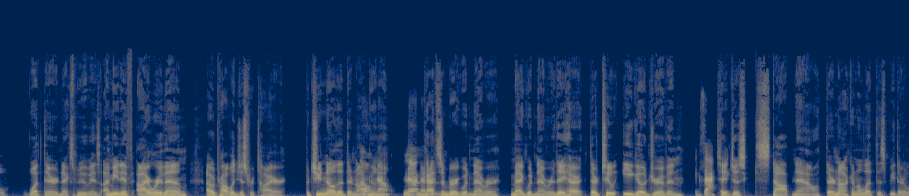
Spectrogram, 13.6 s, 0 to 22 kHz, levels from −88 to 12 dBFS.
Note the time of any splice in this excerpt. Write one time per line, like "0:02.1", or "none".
none

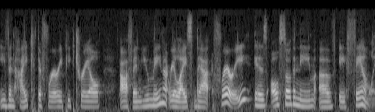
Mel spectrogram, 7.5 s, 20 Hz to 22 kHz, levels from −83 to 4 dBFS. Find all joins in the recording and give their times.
0:02.4

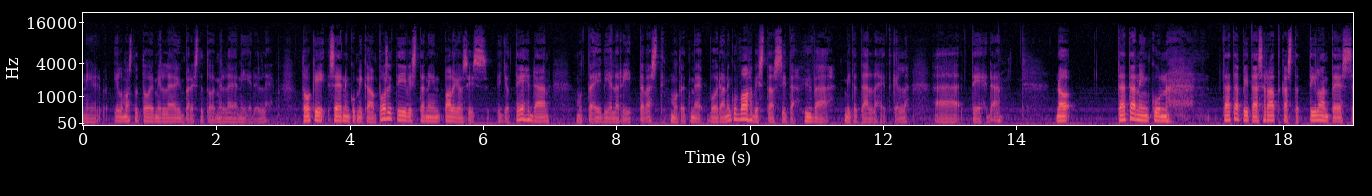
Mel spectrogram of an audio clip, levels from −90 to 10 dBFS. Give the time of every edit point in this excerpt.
none

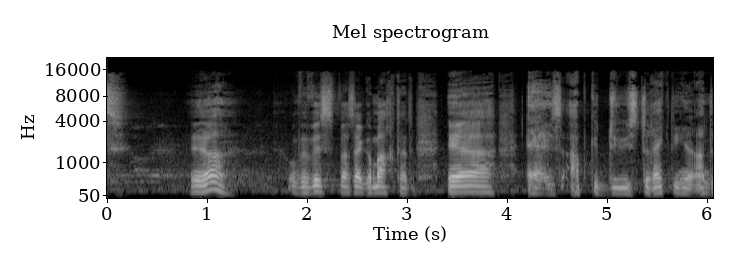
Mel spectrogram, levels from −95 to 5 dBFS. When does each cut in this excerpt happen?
0:01.7

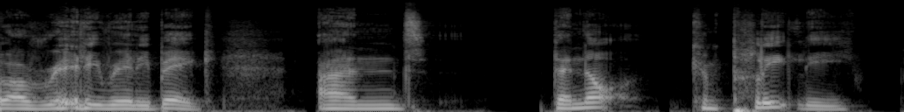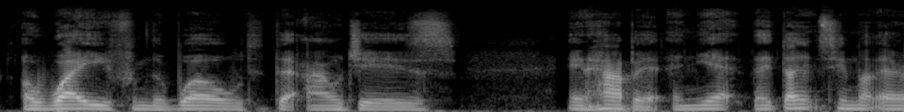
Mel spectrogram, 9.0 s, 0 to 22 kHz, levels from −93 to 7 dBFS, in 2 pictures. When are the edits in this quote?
none

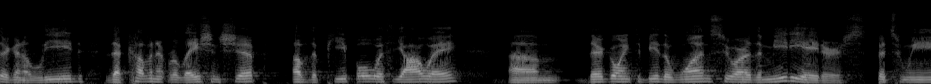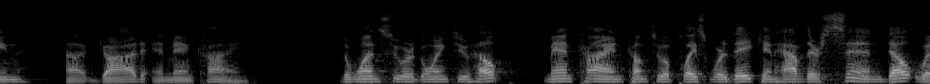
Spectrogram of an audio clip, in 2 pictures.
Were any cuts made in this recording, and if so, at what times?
0:08.7

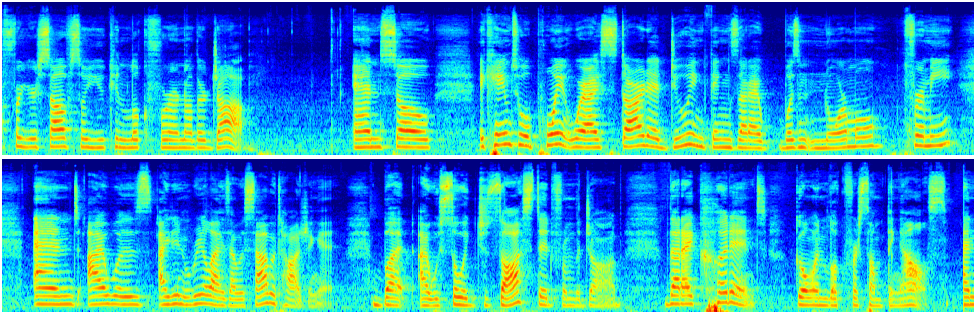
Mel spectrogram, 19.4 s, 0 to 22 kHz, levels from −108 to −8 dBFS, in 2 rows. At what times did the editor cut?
0:13.4

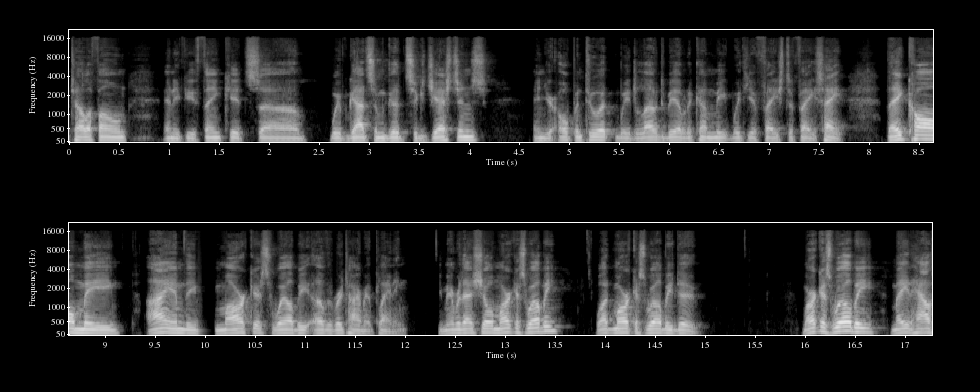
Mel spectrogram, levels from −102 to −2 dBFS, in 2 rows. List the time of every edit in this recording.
none

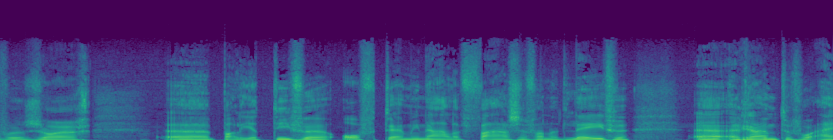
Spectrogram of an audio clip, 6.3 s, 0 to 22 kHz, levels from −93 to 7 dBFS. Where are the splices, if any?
none

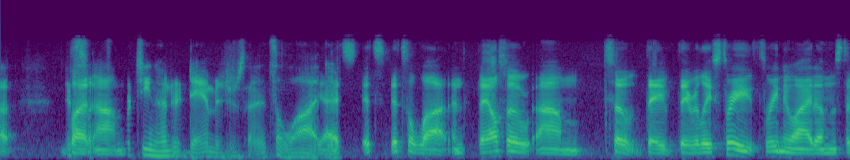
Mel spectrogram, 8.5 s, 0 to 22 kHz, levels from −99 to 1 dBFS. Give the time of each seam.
0:04.6

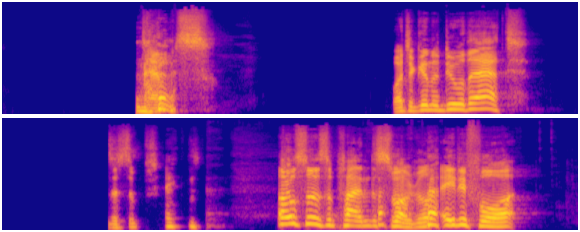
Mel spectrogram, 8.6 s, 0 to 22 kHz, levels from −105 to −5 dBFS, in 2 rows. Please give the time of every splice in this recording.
0:01.0
0:05.1

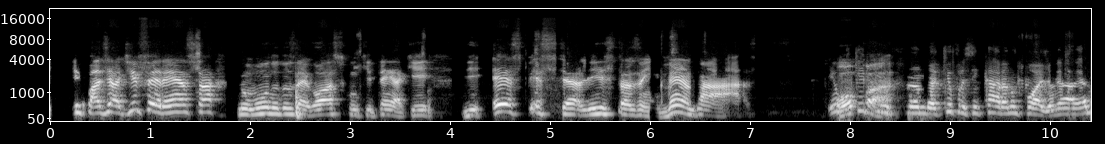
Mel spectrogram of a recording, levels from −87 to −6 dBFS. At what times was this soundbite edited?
0:07.6

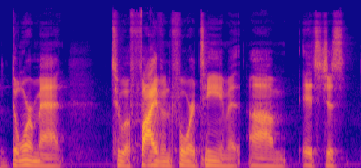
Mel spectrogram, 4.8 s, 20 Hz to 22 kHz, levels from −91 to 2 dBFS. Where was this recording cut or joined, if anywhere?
0:03.2

